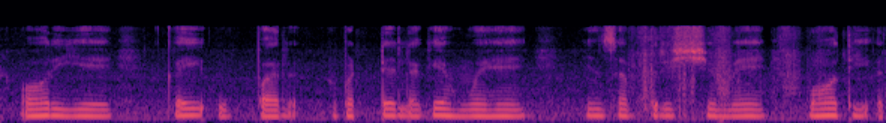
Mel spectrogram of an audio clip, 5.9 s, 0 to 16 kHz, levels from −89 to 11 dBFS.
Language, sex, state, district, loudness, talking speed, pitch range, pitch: Hindi, male, Bihar, Saharsa, -33 LUFS, 150 wpm, 150-155 Hz, 150 Hz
